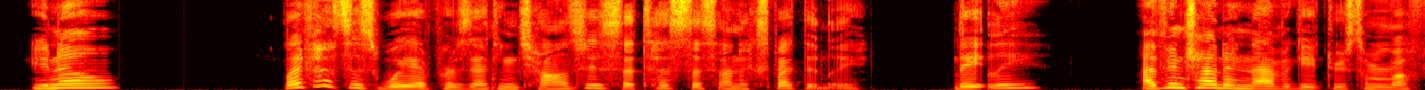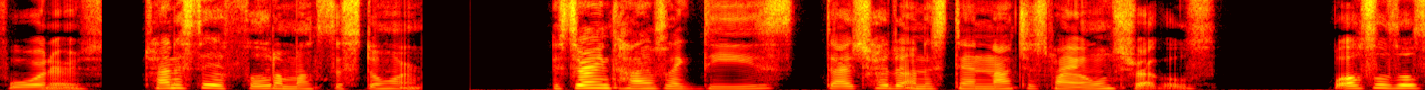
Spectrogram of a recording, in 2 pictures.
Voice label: Adult Female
